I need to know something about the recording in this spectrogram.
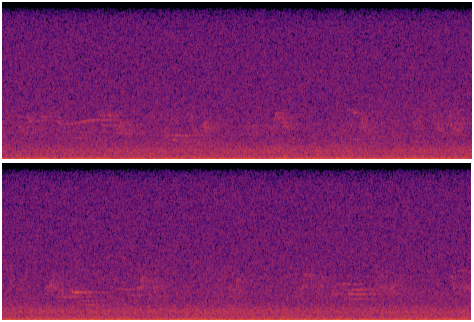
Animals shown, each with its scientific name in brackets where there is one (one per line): Eastern Wood-Pewee (Contopus virens)
Wood Thrush (Hylocichla mustelina)
Red-eyed Vireo (Vireo olivaceus)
